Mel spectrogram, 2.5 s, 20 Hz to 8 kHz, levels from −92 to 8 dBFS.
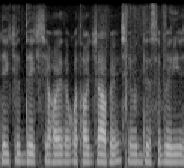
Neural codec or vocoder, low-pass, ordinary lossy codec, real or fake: none; 7.2 kHz; none; real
